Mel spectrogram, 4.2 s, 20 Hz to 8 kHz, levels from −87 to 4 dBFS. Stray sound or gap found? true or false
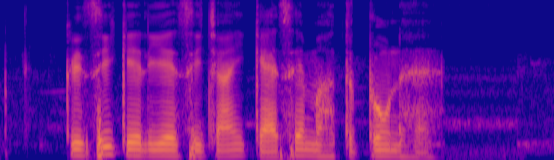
false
